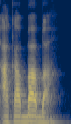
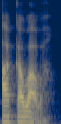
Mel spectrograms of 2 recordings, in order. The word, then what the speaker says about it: acababa: a cabo a cabo acababa acababa no estoy diciendo a cabo ni acababa estoy diciendo acababa que es casi sin tocar los labios vamos a la de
